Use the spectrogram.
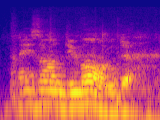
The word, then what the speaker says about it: Maison du Monde: Is it Maison? How do you say it, Al? Maison du Monde. Why is that how I said it? Yeah, you got it right that time.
